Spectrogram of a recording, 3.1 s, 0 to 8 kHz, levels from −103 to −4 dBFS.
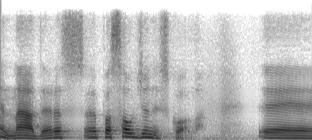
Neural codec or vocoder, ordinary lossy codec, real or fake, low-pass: codec, 24 kHz, 0.5 kbps, DualCodec; none; fake; 7.2 kHz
